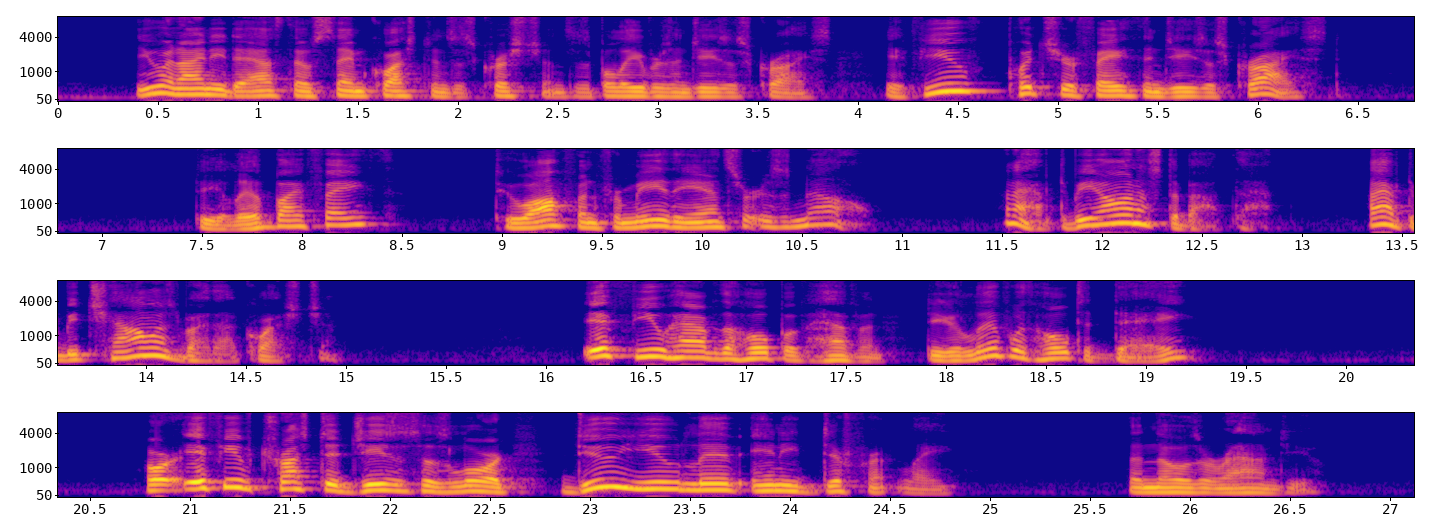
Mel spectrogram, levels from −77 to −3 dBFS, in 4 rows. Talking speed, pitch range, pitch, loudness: 180 wpm, 115-165 Hz, 130 Hz, -18 LUFS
